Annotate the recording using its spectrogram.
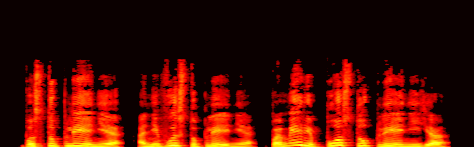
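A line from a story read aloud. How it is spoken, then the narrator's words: Unrestrained shout. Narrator (Russian): выкрикнула, уже не сдерживаясь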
